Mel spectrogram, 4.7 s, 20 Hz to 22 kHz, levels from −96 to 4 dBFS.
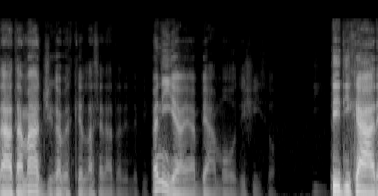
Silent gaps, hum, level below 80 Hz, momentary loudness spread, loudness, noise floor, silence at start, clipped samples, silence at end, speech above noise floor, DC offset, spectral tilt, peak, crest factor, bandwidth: none; none; -50 dBFS; 23 LU; -20 LUFS; -77 dBFS; 0 s; under 0.1%; 0 s; 55 dB; under 0.1%; -6 dB/octave; -2 dBFS; 22 dB; 13 kHz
